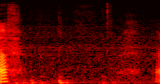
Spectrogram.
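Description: A few faint, widely spaced clicks of computer input while code is being edited.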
